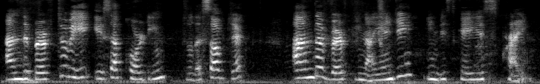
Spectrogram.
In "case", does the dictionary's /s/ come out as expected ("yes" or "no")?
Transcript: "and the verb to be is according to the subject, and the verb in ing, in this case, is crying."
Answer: no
